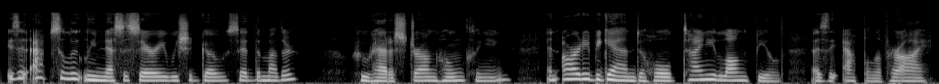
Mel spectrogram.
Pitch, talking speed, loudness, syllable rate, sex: 185 Hz, 185 wpm, -21 LUFS, 5.6 syllables/s, female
